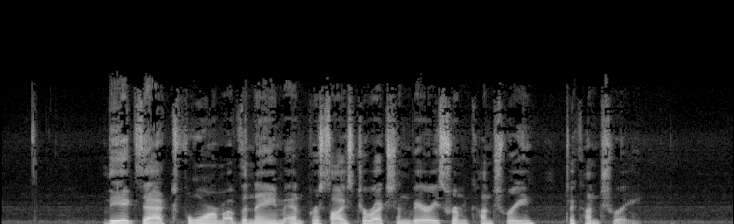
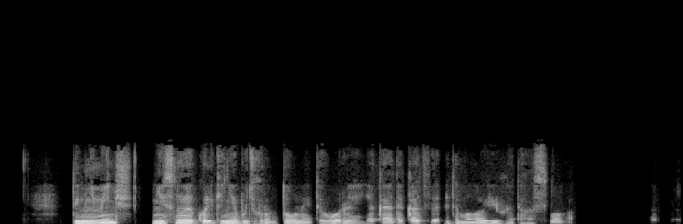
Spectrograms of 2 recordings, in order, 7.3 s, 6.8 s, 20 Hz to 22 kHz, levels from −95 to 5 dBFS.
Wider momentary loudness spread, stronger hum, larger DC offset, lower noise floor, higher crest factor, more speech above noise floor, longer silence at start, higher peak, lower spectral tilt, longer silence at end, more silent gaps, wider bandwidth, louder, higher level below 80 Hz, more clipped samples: second, 11 LU vs 14 LU; neither; neither; second, -58 dBFS vs under -90 dBFS; about the same, 18 dB vs 16 dB; second, 38 dB vs over 70 dB; second, 0.3 s vs 0.75 s; about the same, -2 dBFS vs -4 dBFS; second, -5.5 dB/octave vs -7 dB/octave; first, 0.95 s vs 0.25 s; second, none vs 1.44-1.52 s, 5.80-6.50 s; first, 14.5 kHz vs 8 kHz; about the same, -21 LUFS vs -20 LUFS; about the same, -54 dBFS vs -58 dBFS; neither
